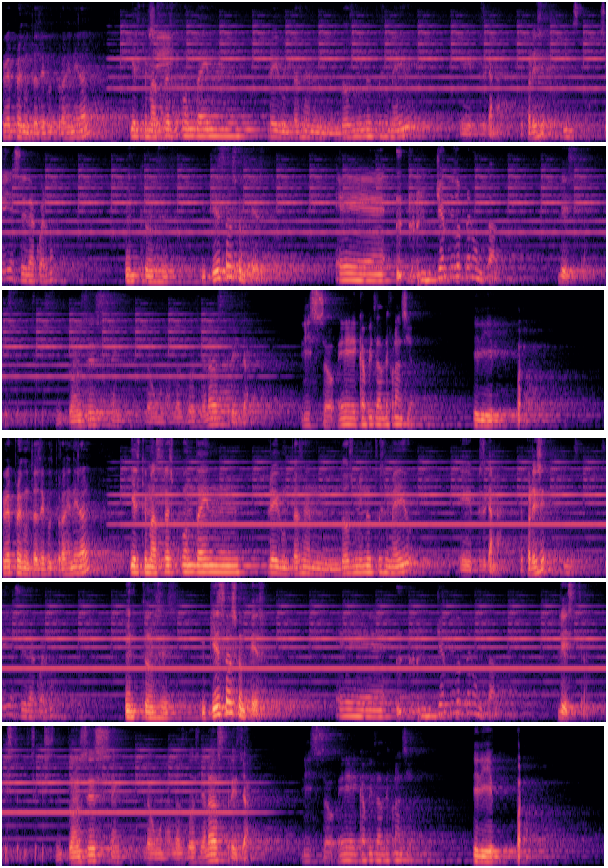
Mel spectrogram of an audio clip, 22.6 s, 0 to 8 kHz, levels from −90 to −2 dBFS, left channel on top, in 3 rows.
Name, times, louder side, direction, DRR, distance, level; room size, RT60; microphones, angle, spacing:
voice 1, 0.0-1.1 1.6-3.0 3.3-5.2 5.7-6.2 6.6-6.8 9.1-9.7 10.0-10.8 14.5-14.9 15.1-15.2 15.6-16.6 16.9-18.2 21.0-21.3, right 5 dB, 65° right, 12 dB, 0.4 m, -27 dB
sound 1, 1.3-18.0, right 4 dB, 5° left, 3.4 m, -38 dB
voice 2, 1.9-2.2 7.0-8.2 11.7-13.8 18.8-20.3, left 4 dB, 75° left, 11 dB, 0.5 m, -33 dB
12.0 x 11.0 x 6.1 m, 2.5 s
head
